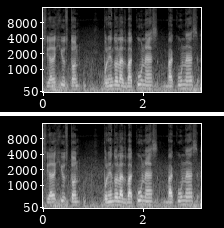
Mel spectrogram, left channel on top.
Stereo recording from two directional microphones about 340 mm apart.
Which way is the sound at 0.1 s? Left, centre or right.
Centre.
